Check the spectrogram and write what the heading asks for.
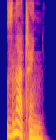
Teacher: ні уже не знаходиться між двома голосними тому і подовження не відбувається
